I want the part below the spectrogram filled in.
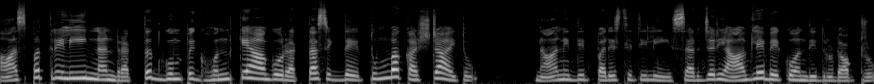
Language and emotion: Kannada, sad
